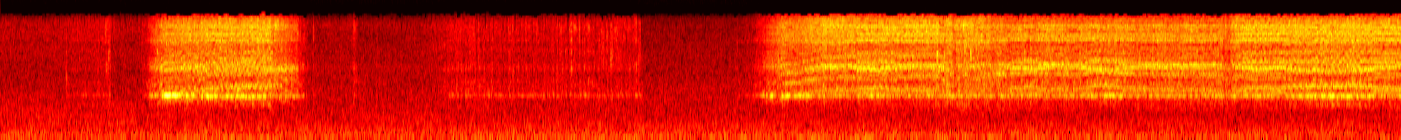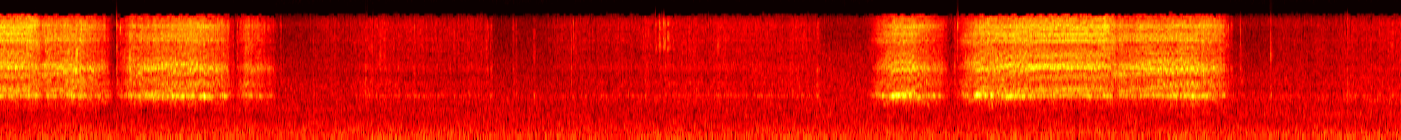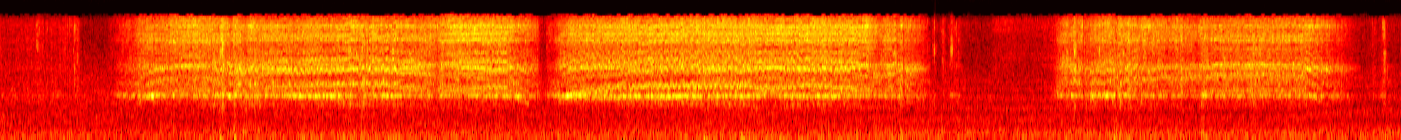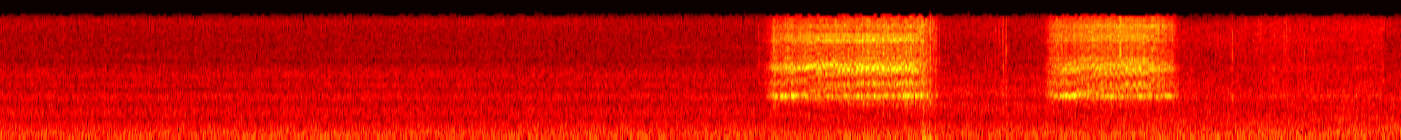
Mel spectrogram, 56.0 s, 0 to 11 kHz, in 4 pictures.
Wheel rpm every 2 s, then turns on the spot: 30, 60, 20, 30, 160, 160, 160, 110, 20, 10, 20, 40, 150, 20, 50, 160, 130, 160, 90, 100, 90, 0, 0, 0, 10, 90, 70, 20.
2-6 16-22 26-28 52-56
